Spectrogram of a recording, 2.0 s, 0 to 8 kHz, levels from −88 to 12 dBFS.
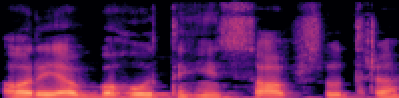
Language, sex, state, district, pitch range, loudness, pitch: Hindi, male, Bihar, Jahanabad, 120-130 Hz, -17 LUFS, 125 Hz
